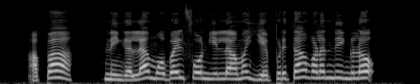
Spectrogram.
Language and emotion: Tamil, surprised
